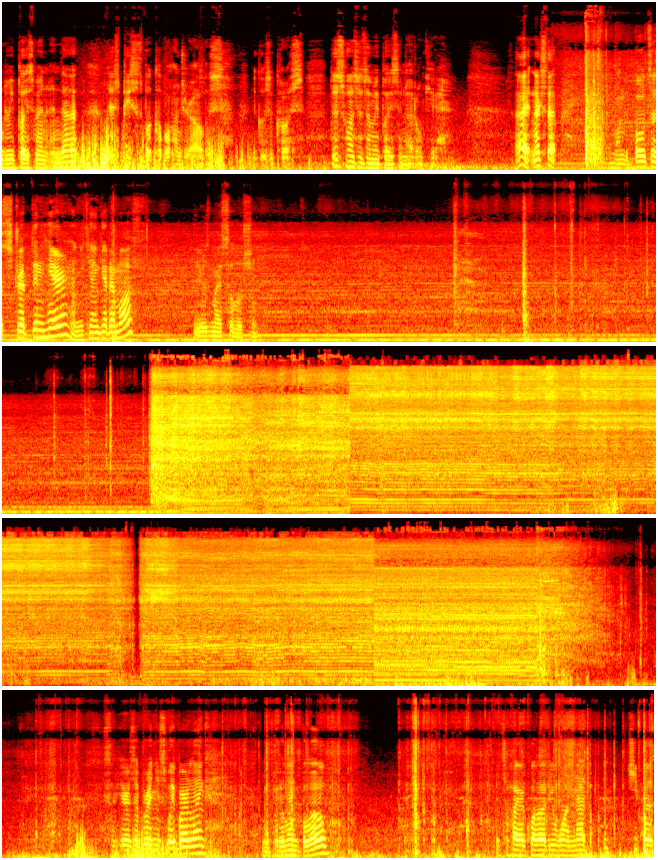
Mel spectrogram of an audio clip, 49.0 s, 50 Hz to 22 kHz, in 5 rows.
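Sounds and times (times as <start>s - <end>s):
power tool cutting through bolt: 21.8s - 38.9s.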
